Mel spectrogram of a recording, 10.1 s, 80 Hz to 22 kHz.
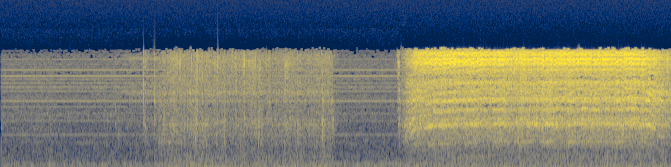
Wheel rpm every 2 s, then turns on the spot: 0, 20, 20, 140, 140.
2-4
